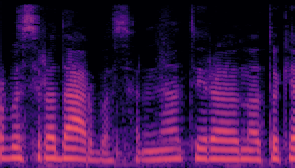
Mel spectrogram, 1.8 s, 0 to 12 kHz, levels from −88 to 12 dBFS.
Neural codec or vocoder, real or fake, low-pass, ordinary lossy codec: none; real; 10.8 kHz; AAC, 32 kbps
